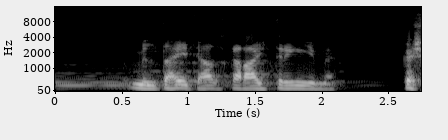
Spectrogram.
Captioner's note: kashmiri language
